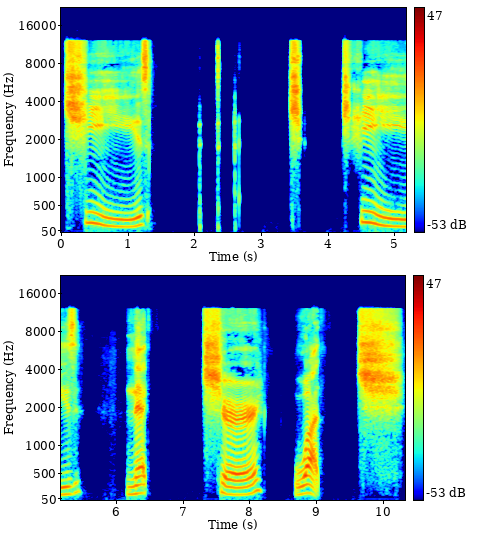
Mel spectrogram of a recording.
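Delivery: "cheese, nature, watch" drawn out, CH stressed; slow teacher's model of "cheese"; articulated CH sound. Shown as a demonstration. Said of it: "Entonces pronunciamos".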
